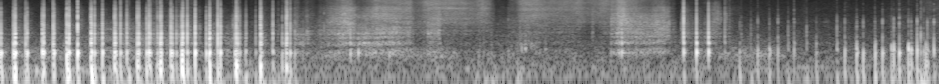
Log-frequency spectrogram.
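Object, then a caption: Paperback book, card cover over paper pages. A paperback copy of Harry Potter and the Philosopher's Stone, with a card cover over solid paper pages, is held up and tapped and scratched with long painted nails. Quick, crisp tapping runs for about three seconds, followed by a softer, hissing scratch across the cover. The clip ends with another run of sharp, dry taps.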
